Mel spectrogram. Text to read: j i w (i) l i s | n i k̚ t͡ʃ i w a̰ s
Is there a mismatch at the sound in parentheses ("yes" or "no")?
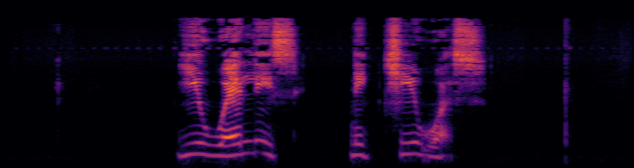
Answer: yes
